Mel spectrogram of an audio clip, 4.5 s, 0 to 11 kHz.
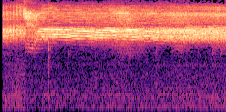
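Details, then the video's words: Cicadas in a Singapore nature reserve, Bukit Timah Hill tropical forest, 2017, fill the air with one loud, unbroken metallic whine after a quick rising burst at the start, steady and high-pitched throughout. "Symphony of the Cicadas in Bukit Timah Hill-Singapore"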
